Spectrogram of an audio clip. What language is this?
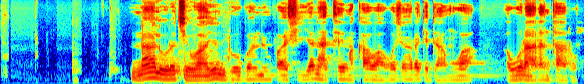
Hausa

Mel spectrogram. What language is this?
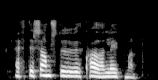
Icelandic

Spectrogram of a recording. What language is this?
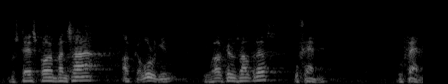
Catalan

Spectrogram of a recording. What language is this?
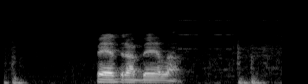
Portuguese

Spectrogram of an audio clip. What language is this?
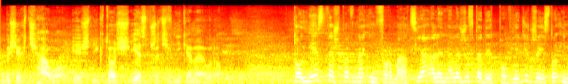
Polish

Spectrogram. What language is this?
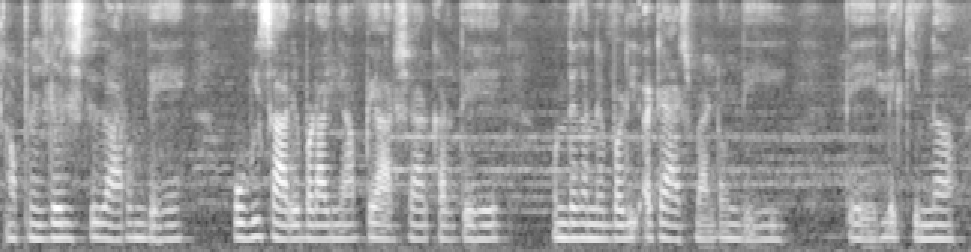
Dogri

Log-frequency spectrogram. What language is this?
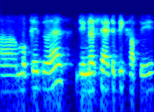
Sindhi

